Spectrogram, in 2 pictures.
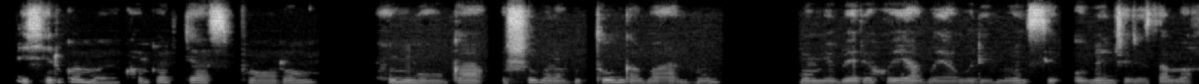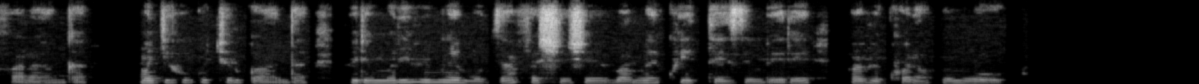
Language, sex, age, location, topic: Kinyarwanda, female, 18-24, Musanze, government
